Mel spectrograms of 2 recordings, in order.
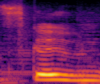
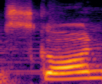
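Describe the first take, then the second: First: The word is said the English way. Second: The word is said the Scottish way. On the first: "that's an English pronunciation" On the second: "scone is a Scottish pronunciation"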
